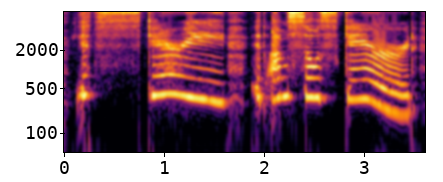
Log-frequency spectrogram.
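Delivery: high, slow frightened voice; mock scared. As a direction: shrink away from the screen. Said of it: "and then, like".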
